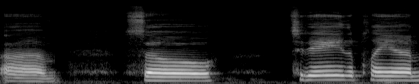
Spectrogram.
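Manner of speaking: very slow, yawning through the words. Starting to explain today's plan, yawning while talking. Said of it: "sorry, I've been yawning".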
